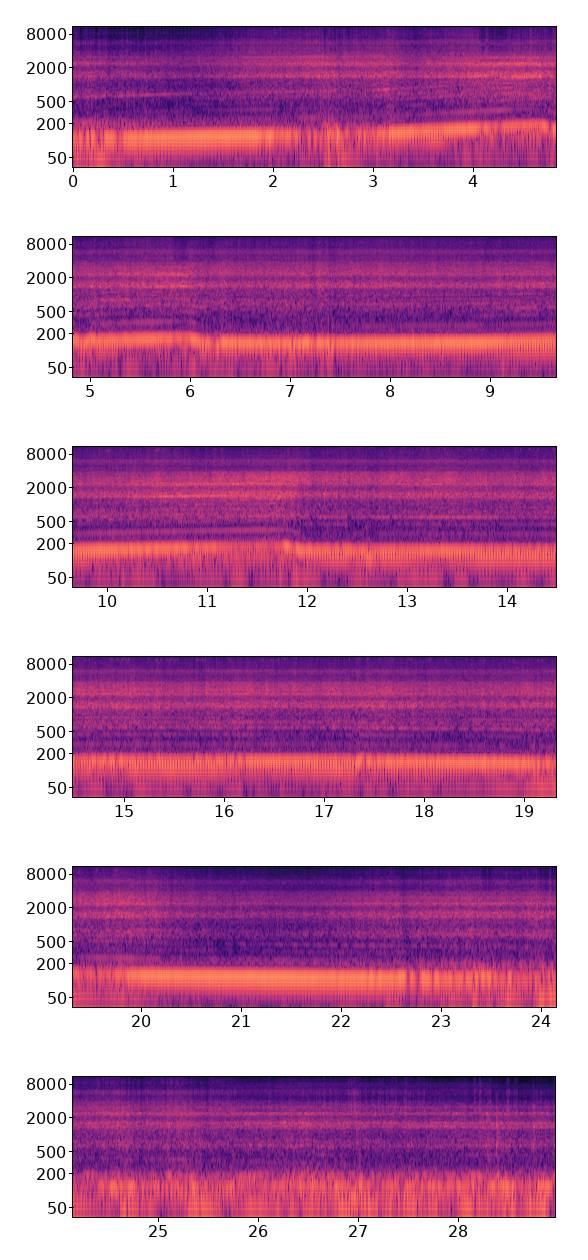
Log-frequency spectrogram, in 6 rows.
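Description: Kawasaki Versys 1000's inline-four engine running under way, heard from a camera mounted on the bike. The engine note climbs with the throttle over the first few seconds, drops sharply about twelve seconds in at a gear change, then holds steady at cruising speed before easing lower near twenty seconds in.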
